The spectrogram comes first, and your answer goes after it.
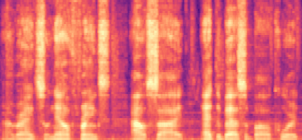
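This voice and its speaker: Casting: male gaming channel host, low voice, slangy and laid-back walkthrough commentary, music underneath. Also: steady tone, unhurried. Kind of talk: casual video game mod tutorial commentary. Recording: music behind the voice.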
